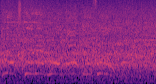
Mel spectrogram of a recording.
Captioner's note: crowd cheering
